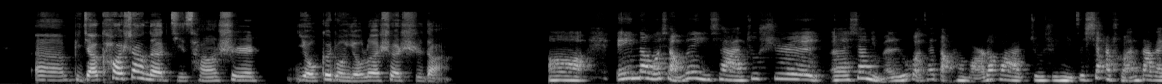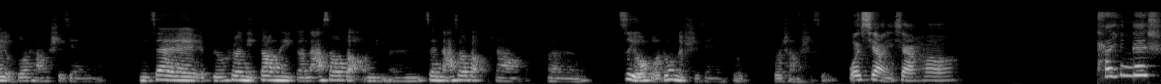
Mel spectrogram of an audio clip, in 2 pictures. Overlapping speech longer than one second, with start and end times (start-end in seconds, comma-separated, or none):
none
